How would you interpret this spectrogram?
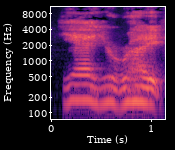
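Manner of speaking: slow, low mock agreement; drawn-out, laughing send-up of meek agreement; Jamie. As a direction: drop low for a doubtful husband conceding. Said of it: "Jamie's gonna go".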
